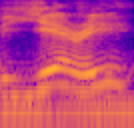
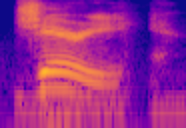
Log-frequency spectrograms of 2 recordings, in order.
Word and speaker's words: Jerry: Instead of Yeri, it's Jerry. Jerry.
